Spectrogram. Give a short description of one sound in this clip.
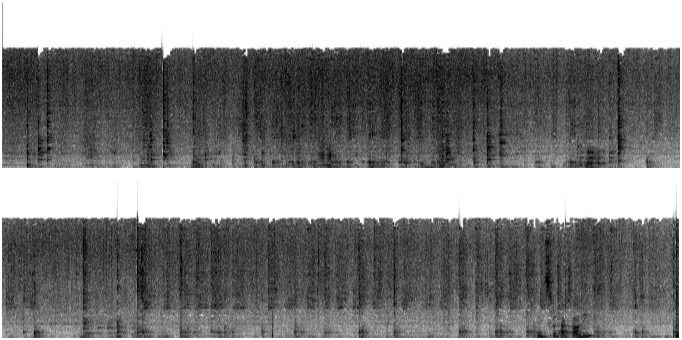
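Onions and chillies sizzle in hot oil.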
